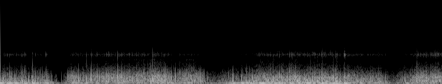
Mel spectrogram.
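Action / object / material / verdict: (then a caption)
scrape / thin bamboo coaster / bamboo / none. Long manicured fingernails on one hand scratch and tap a thin, flat, square solid bamboo coaster, the left one, resting on a headphone-style mic. The result is a dense, muffled, rumbling scratch concentrated in the low end, with a faint thin tone near 1.5 kHz. The sound briefly dips quieter around 0.6, 2.1 and 3.9 seconds.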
